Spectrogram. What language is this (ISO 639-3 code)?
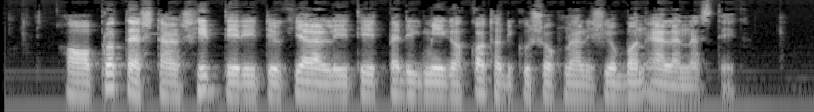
hun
